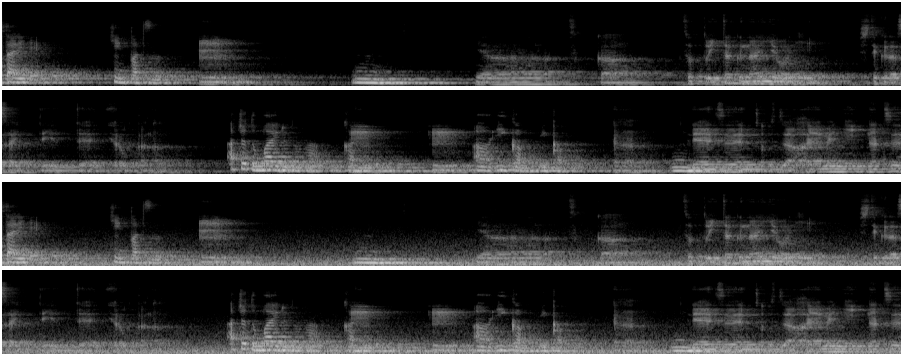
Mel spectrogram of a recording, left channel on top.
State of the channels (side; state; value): right; noise; rumble, 5 dB below the sound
